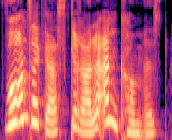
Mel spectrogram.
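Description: A woman's voice: fairly high pitch, very animated, brisk, sharp tone, exaggerated voice. A woman playing an inquisitive show host in a children's radio play, presenting and asking questions. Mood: welcoming.

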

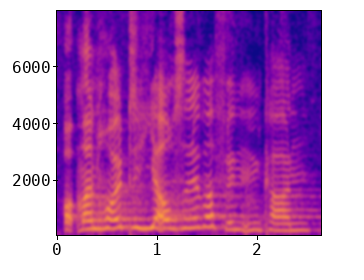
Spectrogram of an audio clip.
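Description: A woman's voice: high-pitched, unhurried. A woman playing a curious, persistent young questioner in a children's audio drama, with an inquisitive, insistent manner. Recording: voice in a long hall reverb.

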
